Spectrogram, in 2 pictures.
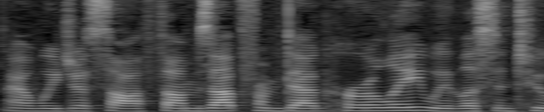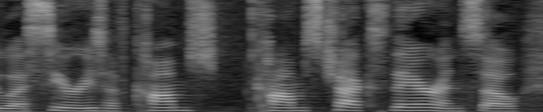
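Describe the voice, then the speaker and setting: A woman hosts live event coverage in a clear, smooth voice at a medium pitch. She explains and hands over in an unscripted live commentary style. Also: fairly even intonation, normal speed, a bit bright. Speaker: launch broadcast host.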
